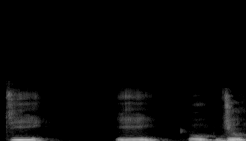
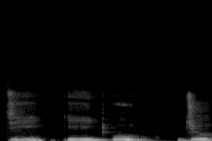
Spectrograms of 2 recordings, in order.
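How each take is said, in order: Both takes have the same delivery.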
